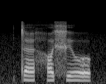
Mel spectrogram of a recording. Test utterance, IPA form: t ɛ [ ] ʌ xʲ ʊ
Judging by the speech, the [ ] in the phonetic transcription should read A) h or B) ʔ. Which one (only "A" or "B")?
A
